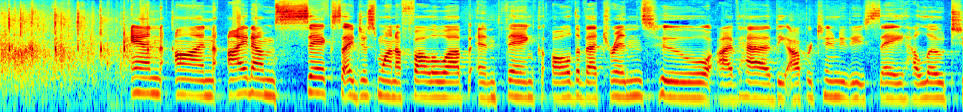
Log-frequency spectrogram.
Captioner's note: applause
